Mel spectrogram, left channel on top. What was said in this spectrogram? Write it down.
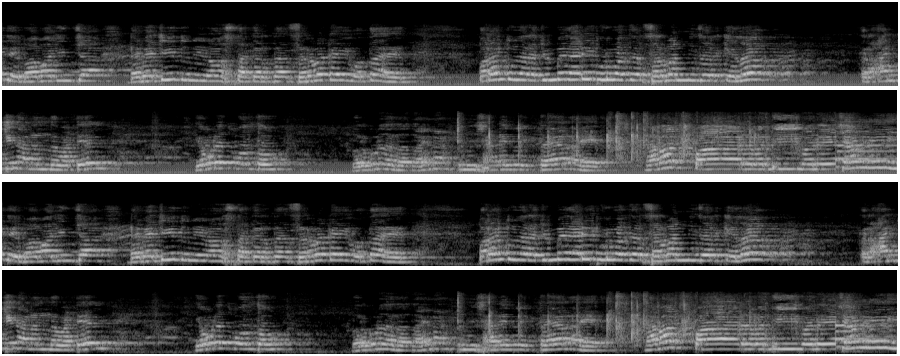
आहे. बाबाजींच्या डब्याचीही तुम्ही व्यवस्था करता, सर्व काही होत आहे. परंतु जरा जिम्मेदारीपूर्वक जर सर्वांनी जर केलं तर आणखीन आनंद वाटेल. एवढंच बोलतो. बरोबर झालं आहे ना? तुम्ही सारे तयार आहेत. नमः पार्वती पदे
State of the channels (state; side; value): noise; left; hum, 19 dB below the sound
